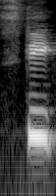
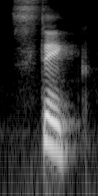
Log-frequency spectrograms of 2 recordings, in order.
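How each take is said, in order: First: The vowel is a long 'ee' sound. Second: The vowel is an 'ay' sound. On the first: The speaker calls it wrong. "इसको स्टीक नहीं पढ़ेंगे" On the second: The speaker calls it right. "यहाँ पढ़ेंगे स्टेक"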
